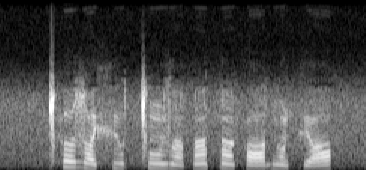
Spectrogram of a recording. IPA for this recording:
ǀʰ ʉ˥ zˤ ɵ˩˧ xʲ o˧˥ ǀ õ˧ z ã˩ tˤ ã˥ tˤ õ˧ k ɒ˩˧ d ɔ̃˩ kʲ ɒ˩˧

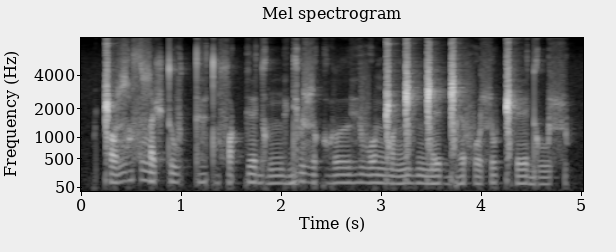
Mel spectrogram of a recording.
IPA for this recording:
ǁ ɔ ɮ ɛ̤ sˤ ɮ e ʃ t u v tː ɛ̤ t ɔ̤ sˤ ʊ kː e d o̤ nː ɛ̤ dʲ u ɮ ʊ k ɔ̤ lː e̤ v o ŋ͡ǁ ɔ ŋ͡ǁ e̤ ŋ͡ǁ e ɡ͡ǁ ɛ f o ɬ u ǁʰ e d u ɬ

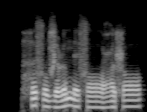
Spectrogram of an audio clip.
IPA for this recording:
h ə s o ʑ ɔ ɭ ʊ n ɾ e s ɔː ʕ ʊ ʂ ɔː

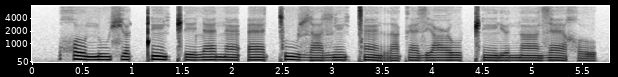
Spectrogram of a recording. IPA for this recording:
χ o n u ɕ œ ǃ ẽ ǁ e l æ n æ̃ ʔ æ ǀ u ɮ a ɮ ẽ ǀ æ̃ r a k æ z e ʕ o ǁ ẽ ɾʲ œ n ã z æ χ o

